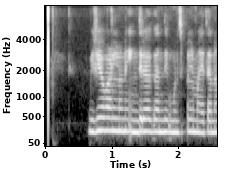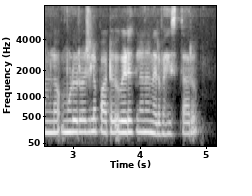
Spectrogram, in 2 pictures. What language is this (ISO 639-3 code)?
tel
